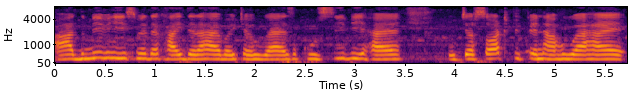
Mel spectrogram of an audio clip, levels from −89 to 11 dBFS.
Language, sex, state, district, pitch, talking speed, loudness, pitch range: Hindi, female, Bihar, Vaishali, 235 Hz, 210 wpm, -14 LUFS, 230-250 Hz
